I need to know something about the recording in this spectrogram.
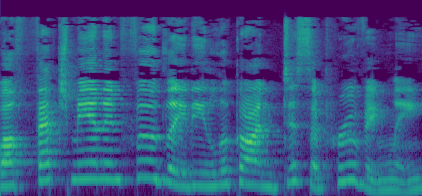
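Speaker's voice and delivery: plain reading voice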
